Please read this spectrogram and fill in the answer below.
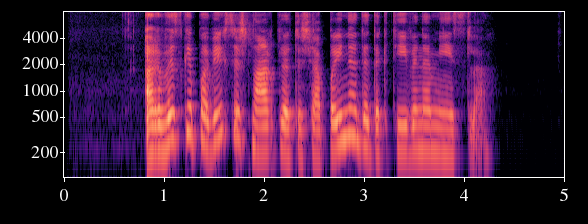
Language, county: Lithuanian, Kaunas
